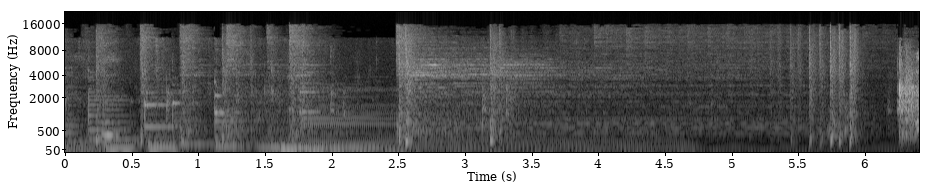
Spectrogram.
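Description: Background music with a drum beat and bass, ending on a held low note that slowly fades out.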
